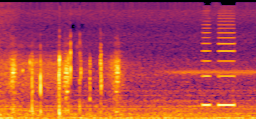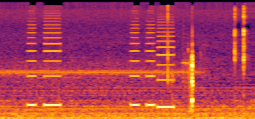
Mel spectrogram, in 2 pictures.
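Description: The dodo device in Genshin Impact gives off a series of short, bright electronic beeping tones in paired bursts, moderately quiet over a busy ambient game background with scattered soft clicks and chimes.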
